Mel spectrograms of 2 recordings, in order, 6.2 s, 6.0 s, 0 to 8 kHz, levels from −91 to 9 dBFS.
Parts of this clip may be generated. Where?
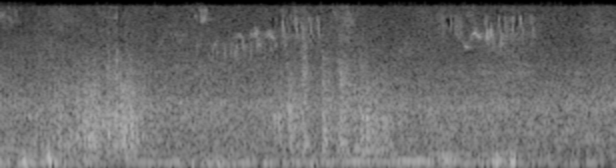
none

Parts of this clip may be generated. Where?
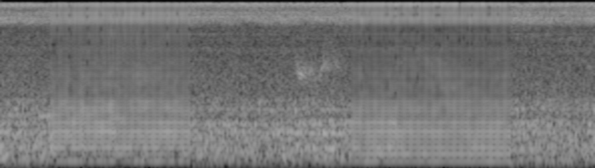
0.5-1.9 (vocoder, BigVGAN v2); 3.5-5.1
